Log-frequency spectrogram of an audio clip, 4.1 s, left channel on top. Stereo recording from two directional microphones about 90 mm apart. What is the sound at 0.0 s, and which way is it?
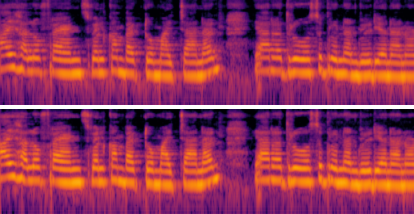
A woman's voice, 40° right (ahead or behind).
